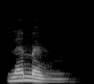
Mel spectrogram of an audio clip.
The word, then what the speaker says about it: lemon: 比方这个字叫 lemon。所以那个门门就是 schwa， taken taken ken 是 schwa， pencil pencil s o o 是 schwa， all right， circus circus OK 都是 schwa。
